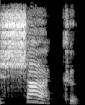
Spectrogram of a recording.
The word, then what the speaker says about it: chaque: On sait lire tous les sons. Le ch, on connaît. Le a, évidemment, on connaît. Et c'est le k de masque. Et le e pour faire que. Chaque.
